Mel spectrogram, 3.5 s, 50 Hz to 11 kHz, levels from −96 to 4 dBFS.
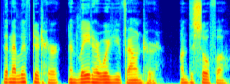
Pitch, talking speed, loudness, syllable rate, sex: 115 Hz, 245 wpm, -16 LUFS, 5.4 syllables/s, male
